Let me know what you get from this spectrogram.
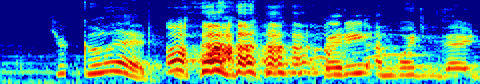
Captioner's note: laughing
